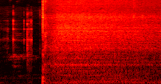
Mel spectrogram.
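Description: A few faint clicks, then from about half a second in a steady, even machine noise from the lathe-mill combo's milling spindle running with an edge finder fitted.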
